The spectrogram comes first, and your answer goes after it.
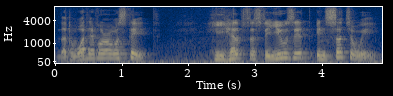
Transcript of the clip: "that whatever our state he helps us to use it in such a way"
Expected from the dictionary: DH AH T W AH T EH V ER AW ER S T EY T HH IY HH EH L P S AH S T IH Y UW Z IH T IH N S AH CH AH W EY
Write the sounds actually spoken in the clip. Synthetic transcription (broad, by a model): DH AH T W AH T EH V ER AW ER S T EY T HH IY HH EH L P S AH S T IH Y UW Z IH T IH N S AH CH AH W EY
